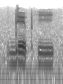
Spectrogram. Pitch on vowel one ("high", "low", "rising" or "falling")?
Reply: falling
